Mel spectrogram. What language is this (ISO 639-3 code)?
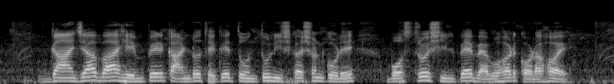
ben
